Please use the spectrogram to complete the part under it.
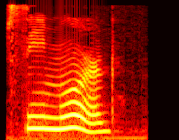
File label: "simurgh", words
